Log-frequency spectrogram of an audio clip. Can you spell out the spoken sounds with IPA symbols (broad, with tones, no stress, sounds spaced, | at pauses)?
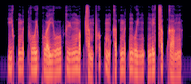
j ʊ˧ k̚ m ɵ˨ t̚ k uː˧ j kʷ œː˨˩ j uː˨˥ k yː˨˥ ŋ m ɐ˧ p̚ t͡s ɐ˨˩ m pʰ ʊ˥ k̚ ɐ˨˩ m k ɐ˧ t̚ m ɵ˨˥ t̚ ŋ uː˨ j ŋ ɪ˨ k̚ ŋ e˥ j t͡s ɐ˥ p̚ k ɐ˨˧ ŋ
